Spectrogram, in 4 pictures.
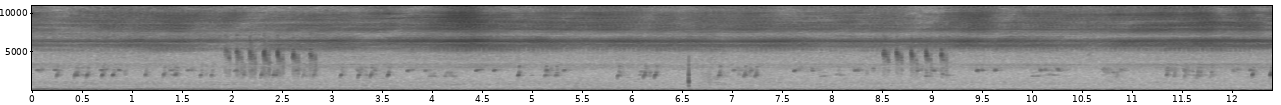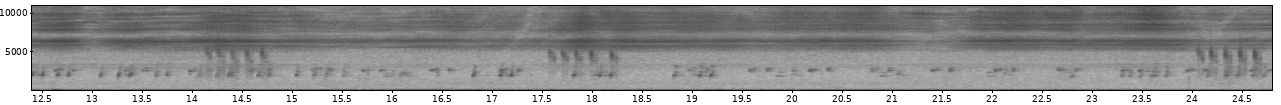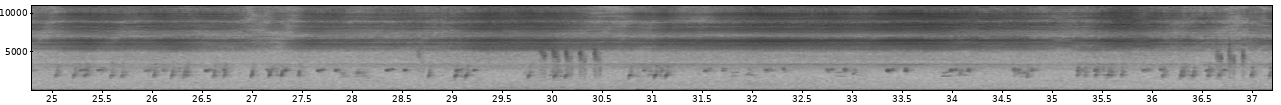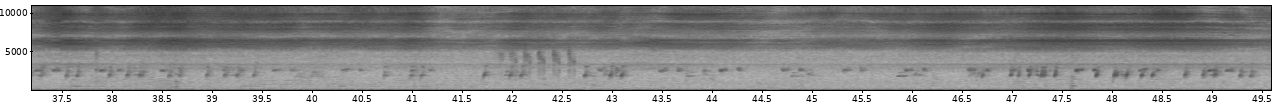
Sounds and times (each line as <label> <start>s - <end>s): insects buzzing along 0.0s - 49.5s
